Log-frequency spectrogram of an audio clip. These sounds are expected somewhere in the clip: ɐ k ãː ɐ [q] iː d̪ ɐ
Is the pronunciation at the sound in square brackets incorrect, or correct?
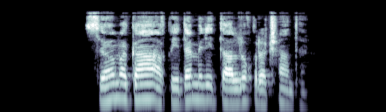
correct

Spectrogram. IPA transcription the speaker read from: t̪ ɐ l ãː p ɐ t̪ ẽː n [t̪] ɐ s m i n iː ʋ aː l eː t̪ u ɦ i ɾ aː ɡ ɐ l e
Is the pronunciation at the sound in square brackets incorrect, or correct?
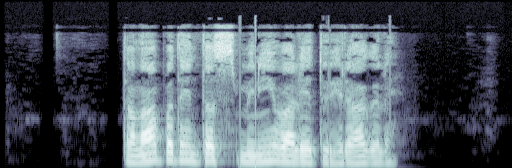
correct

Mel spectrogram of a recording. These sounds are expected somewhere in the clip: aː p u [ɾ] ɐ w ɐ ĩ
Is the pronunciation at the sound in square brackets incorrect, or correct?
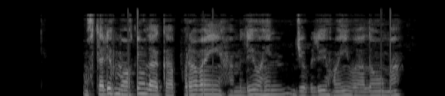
correct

